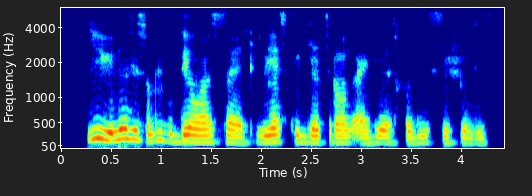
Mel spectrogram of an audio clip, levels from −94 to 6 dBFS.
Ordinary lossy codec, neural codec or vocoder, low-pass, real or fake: none; codec, 44.1 kHz, 7.8 kbps, Pupu-Codec; 5.4 kHz; fake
